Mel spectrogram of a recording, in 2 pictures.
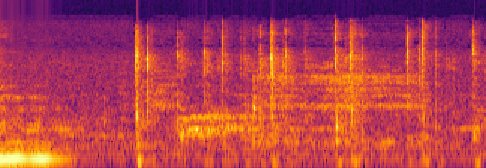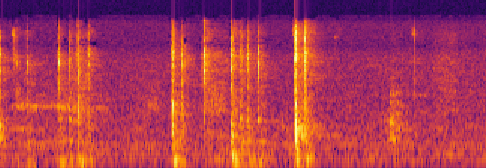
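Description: Typing on a computer keyboard: faint, irregular key clicks.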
